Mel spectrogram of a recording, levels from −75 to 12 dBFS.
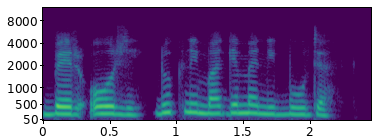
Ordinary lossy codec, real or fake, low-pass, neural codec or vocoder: Opus, 32 kbps; fake; 7.2 kHz; codec, 16 kHz, 0.3 kbps, FocalCodec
